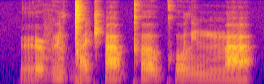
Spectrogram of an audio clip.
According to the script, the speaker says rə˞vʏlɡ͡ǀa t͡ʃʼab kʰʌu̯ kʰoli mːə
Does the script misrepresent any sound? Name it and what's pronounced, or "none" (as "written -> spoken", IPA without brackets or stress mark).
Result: ə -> a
